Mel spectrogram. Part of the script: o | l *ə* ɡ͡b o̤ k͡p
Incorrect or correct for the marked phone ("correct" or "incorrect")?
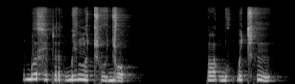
incorrect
